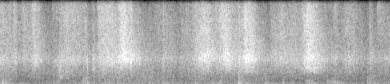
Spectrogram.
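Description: Bare feet shuffle and slide across mats.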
